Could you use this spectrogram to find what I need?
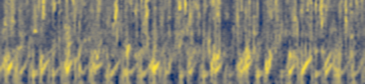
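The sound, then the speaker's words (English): Maple sap boils in a big kettle over a fire, making quick, irregular bubbling pops and gurgles that run on without a break at moderate loudness. “Then the farmer collects all the sap and puts it into a big kettle under a fire. And then they boil it and boil it and boil it for a long, long time.”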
